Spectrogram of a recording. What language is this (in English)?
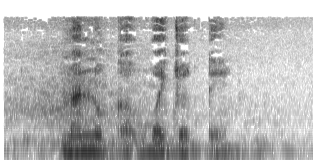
Nüpode Huitoto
